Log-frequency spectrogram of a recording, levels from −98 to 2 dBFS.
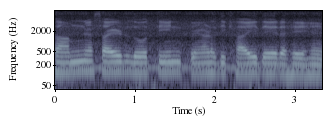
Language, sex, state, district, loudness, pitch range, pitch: Hindi, male, Bihar, Bhagalpur, -42 LUFS, 115-125 Hz, 120 Hz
